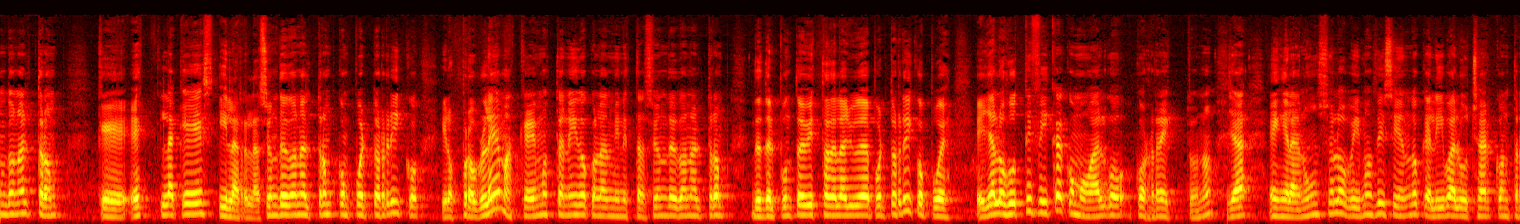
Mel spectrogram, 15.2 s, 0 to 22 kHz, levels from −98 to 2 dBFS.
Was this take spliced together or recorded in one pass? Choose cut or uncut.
cut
